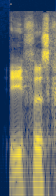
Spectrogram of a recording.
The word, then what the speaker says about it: Aoife: So the first one is spelled A-O-I-F-E. How would you pronounce that? – Aoife. – Aoife's correct. – Oh, wowee. – Next one is S-I-O-B-H-A-N.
